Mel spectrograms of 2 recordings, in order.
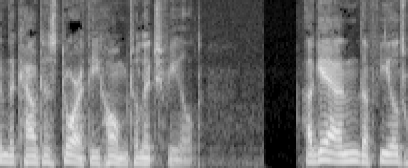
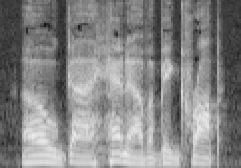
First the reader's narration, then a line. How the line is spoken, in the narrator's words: Clem Zaref's voice chuckling happily above the babble in the room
